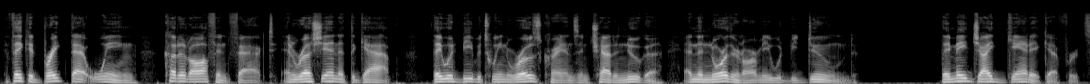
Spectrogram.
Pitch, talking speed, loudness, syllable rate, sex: 105 Hz, 195 wpm, -18 LUFS, 5.1 syllables/s, male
